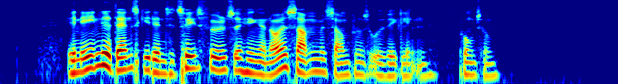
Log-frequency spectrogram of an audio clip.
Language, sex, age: Danish, male, 25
